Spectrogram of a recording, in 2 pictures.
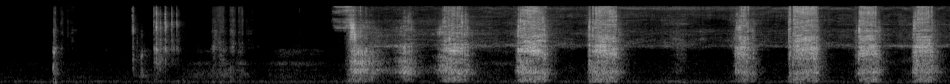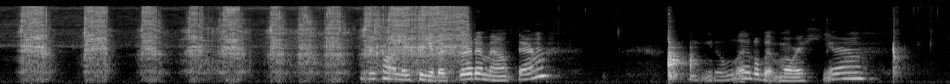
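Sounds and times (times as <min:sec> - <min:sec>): aerosol can spraying foam: 0:03.3 - 0:14.2.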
